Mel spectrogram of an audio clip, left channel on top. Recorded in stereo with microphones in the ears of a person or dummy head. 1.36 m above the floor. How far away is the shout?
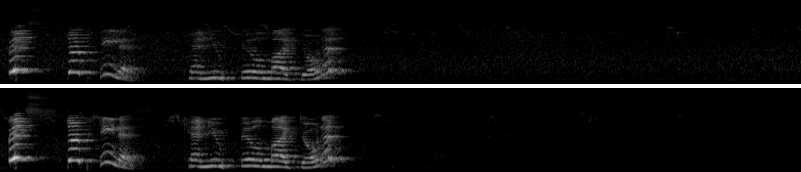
About 1.1 m.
